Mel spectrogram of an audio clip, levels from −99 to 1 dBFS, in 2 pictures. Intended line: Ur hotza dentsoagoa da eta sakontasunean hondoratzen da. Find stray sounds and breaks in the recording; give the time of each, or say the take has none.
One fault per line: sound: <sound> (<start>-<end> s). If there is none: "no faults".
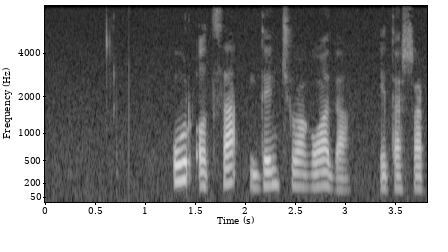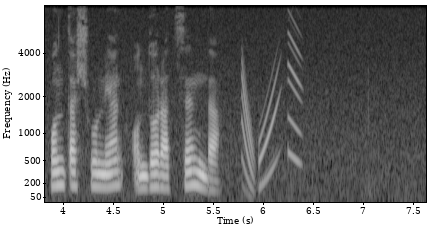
sound: chirp (5.8-6.4 s)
